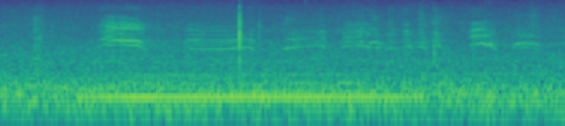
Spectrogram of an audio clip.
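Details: Seagulls calling on a sunny day within sight of Quebec City: several short, harsh, harmonic cries in quick irregular bursts, over a steady low mechanical hum and background rumble.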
